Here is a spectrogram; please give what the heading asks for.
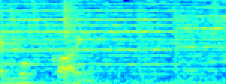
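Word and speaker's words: Bucquoy: Se enfrentaron el ejército protestante al mando de Ernesto Mansfeld contra el Sacro Imperio Romano Germánico, comandados por Bucón. ¿Ok? Usted le puede pronunciar simplemente Bucói.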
